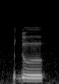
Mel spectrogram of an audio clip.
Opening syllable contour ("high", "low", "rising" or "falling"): high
